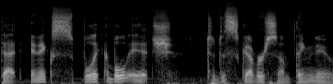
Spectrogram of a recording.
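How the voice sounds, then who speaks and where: With an unremarkable speaking voice, a man talks at a moderate pace with lively intonation in a very clean recording with a silent background and a dry, close sound with no echo. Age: 50s. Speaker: travel writer and vlogger. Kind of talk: personal narration.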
